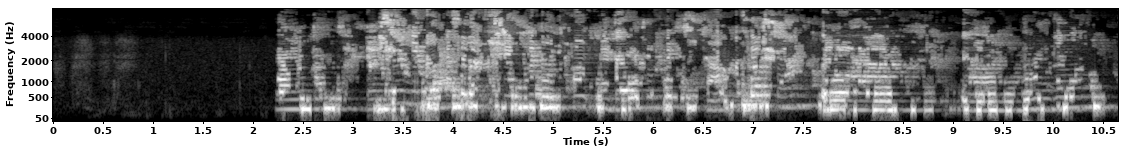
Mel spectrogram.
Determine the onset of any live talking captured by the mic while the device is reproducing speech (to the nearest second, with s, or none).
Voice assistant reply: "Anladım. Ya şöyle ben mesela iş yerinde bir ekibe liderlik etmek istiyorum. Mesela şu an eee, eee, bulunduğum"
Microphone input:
none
